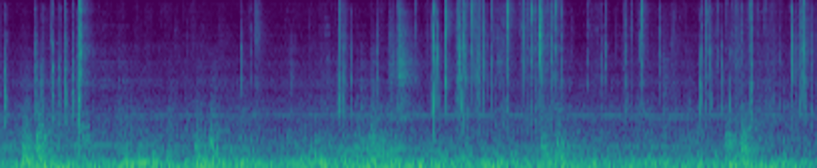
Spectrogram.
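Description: Low, steady rumble of a moving train heard from inside the passenger car, with scattered light clicks and knocks.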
